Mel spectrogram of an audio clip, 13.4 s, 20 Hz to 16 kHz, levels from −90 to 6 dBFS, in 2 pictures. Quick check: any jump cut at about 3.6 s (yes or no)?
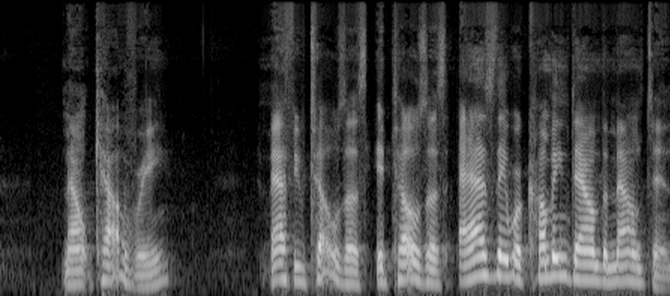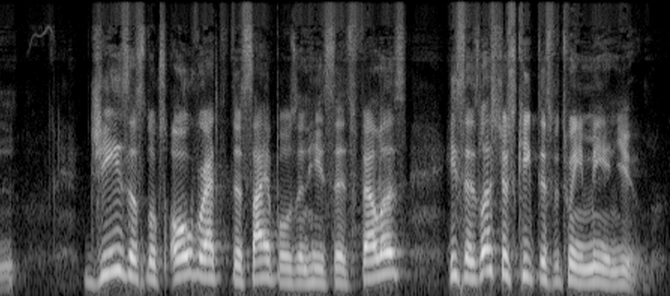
yes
